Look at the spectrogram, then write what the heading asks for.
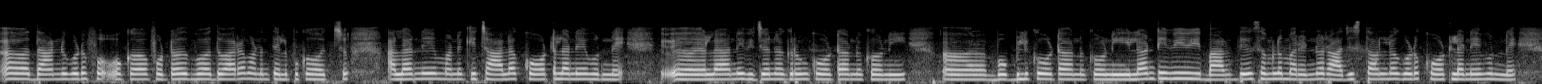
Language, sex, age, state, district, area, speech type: Telugu, female, 30-45, Andhra Pradesh, Vizianagaram, rural, spontaneous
